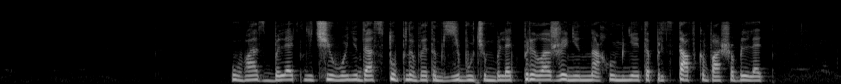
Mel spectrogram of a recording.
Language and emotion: Russian, angry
